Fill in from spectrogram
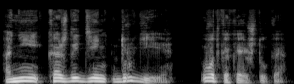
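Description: Terse, cold teenage boy, read by a man, slightly raised, husky. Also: medium pitch, sing-song, measured pace, warm tone, pitched above the performer's own voice, exaggerated voice. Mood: cold defiance. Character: teenage boy wizard, cool and defiant. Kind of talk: audiobook character voice.

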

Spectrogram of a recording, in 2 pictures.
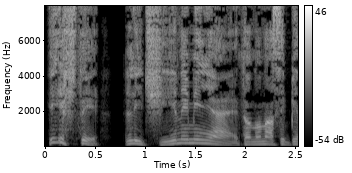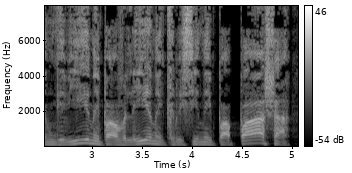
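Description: A man voicing a hot-tempered male animal police lieutenant playing bad cop, shouting threats and insults. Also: mid-range voice, expressive, moderate pace, breathy edge, dry recording, clean studio sound, voice pushed up. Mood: screaming. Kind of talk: audiobook character voice.

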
